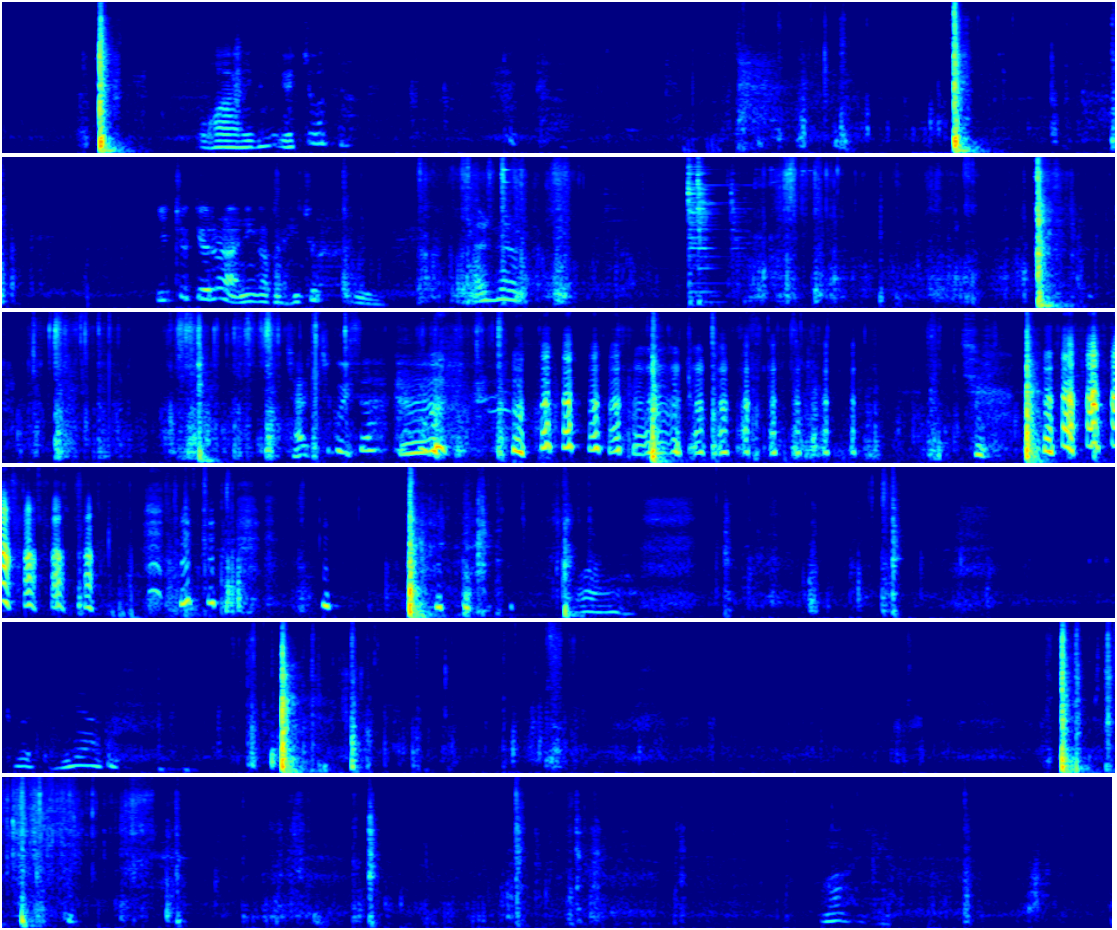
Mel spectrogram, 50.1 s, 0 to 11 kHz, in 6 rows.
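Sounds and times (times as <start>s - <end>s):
axe striking log: 0.7s - 1.0s, 7.1s - 7.4s, 16.1s - 16.4s, 24.4s - 24.6s, 28.1s - 28.4s, 35.5s - 35.8s, 41.4s - 41.9s.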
